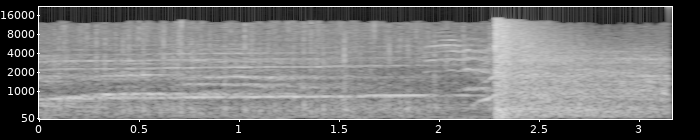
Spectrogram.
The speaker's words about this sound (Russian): В конце под бурные аплодисменты вспыхнули фейерверки.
